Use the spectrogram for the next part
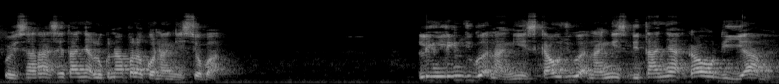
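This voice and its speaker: A young man hosting a ghost-hunting explore vlog, talking slowly with a questioning tone and often muttering prayers, sometimes dropping to hushed, whispery asides. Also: fairly high pitch. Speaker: vlog host exploring a haunted spot. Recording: echoey space with faint background noise.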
